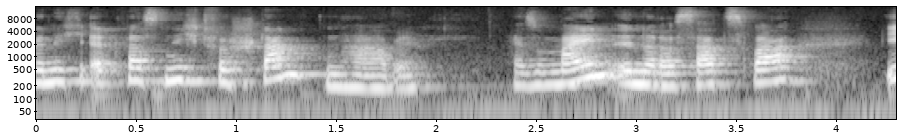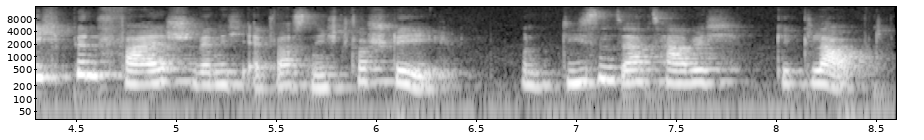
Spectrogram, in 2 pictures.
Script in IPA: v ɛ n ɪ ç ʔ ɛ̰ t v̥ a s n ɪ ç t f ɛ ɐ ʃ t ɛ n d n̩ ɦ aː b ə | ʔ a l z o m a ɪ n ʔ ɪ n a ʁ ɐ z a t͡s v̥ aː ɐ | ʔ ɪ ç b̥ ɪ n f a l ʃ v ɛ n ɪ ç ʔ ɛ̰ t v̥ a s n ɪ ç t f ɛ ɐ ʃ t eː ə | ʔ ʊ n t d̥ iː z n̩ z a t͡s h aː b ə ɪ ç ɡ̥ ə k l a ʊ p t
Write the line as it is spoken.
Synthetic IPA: v ɛ n ɪ ç ʔ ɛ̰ t v̥ a s n ɪ ç t f ɛ ɐ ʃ t a n d n̩ ɦ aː b ə | ʔ a l z o m a ɪ n ʔ ɪ n ə ʁ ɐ z a t͡s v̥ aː ɐ | ʔ ɪ ç b̥ ɪ n f a l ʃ v ɛ n ɪ ç ʔ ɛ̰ t v̥ a s n ɪ ç t f ɛ ɐ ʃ t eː ə | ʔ ʊ n t d̥ iː z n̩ z a t͡s h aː b ə ɪ ç ɡ̥ ə ɡ l a ʊ p t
